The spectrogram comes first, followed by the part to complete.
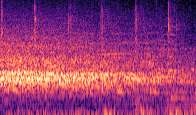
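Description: Concert crowd cheering, slowly fading, with faint even ticks about twice a second, a count-in just before the band starts the song.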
